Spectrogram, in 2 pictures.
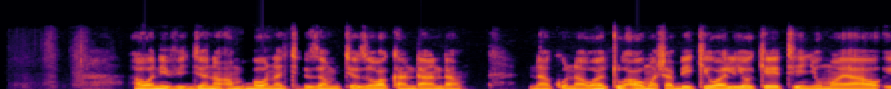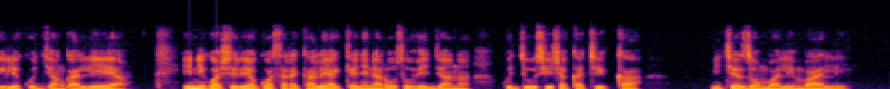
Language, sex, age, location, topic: Swahili, male, 18-24, Kisumu, government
